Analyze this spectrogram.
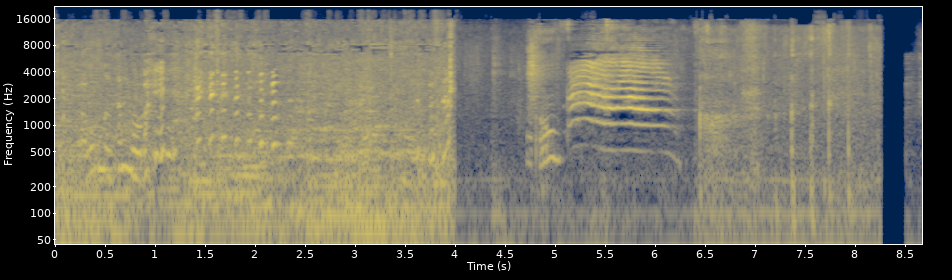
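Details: Crying kitten: four seconds of excited human chatter over household noise, then one long, clear meow that rises and then falls, followed by softer room sounds.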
